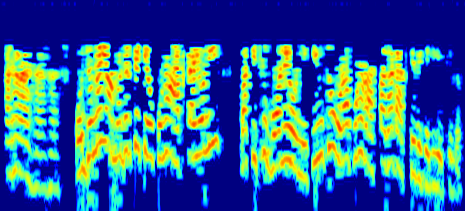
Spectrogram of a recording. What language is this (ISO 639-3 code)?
ben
